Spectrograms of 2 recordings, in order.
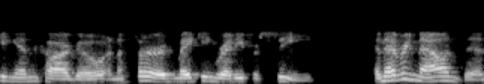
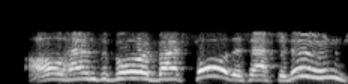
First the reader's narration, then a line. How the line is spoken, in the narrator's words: shouted the squire after him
